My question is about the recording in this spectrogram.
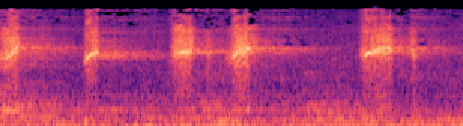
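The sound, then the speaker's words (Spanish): A person whistles as a greeting: a few short, high chirps with upward-sliding pitch, moderately loud, in quick bursts separated by brief pauses over a quiet background. “Ya, está chiflido, ya, hicimos conecte, ya.”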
